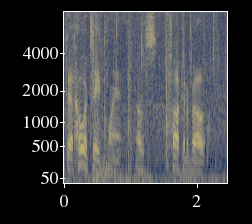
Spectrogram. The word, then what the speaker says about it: Hoita: And it's not pronounced like it's not pronounced like it's spelled.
